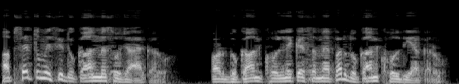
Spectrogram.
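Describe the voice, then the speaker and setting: A woman voicing a kindly but firm male barber with a husky voice, in a storybook tale. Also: low-pitched, very animated, brisk, darkish tone, no echo, pitched below the performer's own voice, exaggerated voice.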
